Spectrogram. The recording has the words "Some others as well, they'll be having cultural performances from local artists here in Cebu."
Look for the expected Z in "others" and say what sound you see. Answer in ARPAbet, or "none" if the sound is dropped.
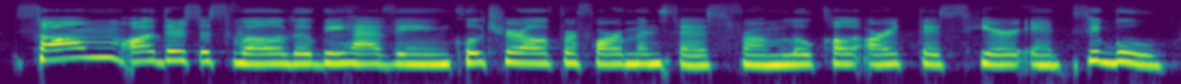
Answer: S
